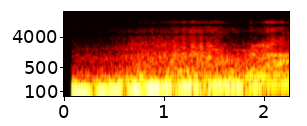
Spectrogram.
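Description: Loud exhaust note of a Skoda Octavia 1.8 turbo four-cylinder accelerating, its pitch rising in steps. The exhaust is tuned: the resonator was removed, a bass muffler fitted, and a Helmholtz resonator added against cabin drone.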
